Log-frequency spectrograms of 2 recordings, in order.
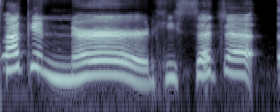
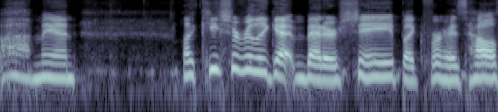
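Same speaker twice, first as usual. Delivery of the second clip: plain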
